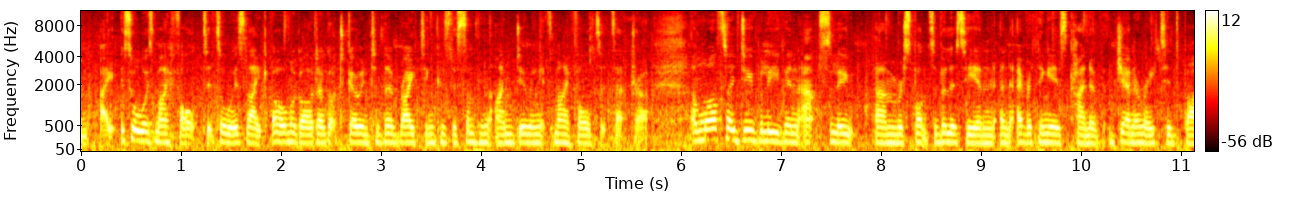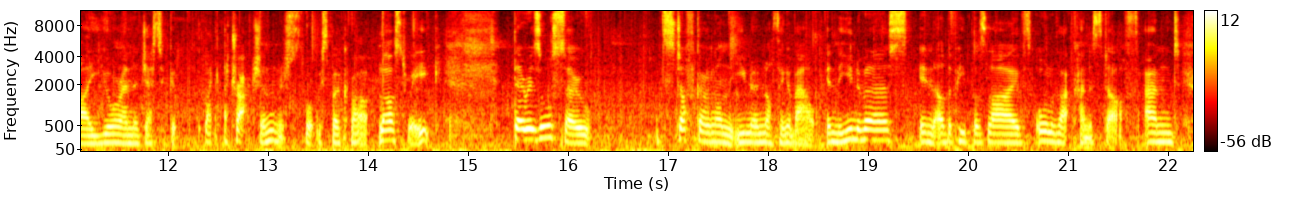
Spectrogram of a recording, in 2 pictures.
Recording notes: Rain, trains and even walk-on bit-parts. This week’s podcast is a feast for the senses - and we apologise in advance for the audio high-jinks. We’ve done our best to clean it up but you WILL hear rain in parts. You will also hear laughter as our team battle the elements…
